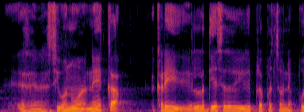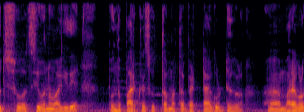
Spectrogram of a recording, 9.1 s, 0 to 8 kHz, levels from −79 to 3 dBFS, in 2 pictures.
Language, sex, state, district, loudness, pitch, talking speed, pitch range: Kannada, male, Karnataka, Shimoga, -25 LUFS, 140 Hz, 125 wpm, 130-145 Hz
